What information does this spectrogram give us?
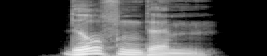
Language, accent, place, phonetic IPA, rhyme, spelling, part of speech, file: German, Germany, Berlin, [ˈdʏʁfn̩dəm], -ʏʁfn̩dəm, dürfendem, adjective, De-dürfendem.ogg
- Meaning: strong dative masculine/neuter singular of dürfend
